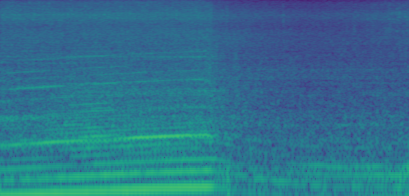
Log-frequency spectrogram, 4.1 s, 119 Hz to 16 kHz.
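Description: An Aston Martin DB2/4 Mark III climbs through the revs under acceleration with a rising exhaust note, drops off on a gear change, then settles into a steady, lower drone, loud and close.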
